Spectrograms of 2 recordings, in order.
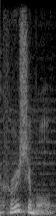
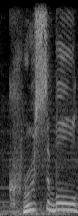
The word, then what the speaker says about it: crucible: an attempt to inform your pronouncing the word crucible incorrectly it's not a sh sound that's said and crucify and the word is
